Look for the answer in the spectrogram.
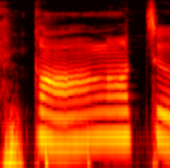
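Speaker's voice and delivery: कांच with very long nasal आ, separate च; nasalised vowel demo. Shown as a demonstration. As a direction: stretch कांच through mouth and nose. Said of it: "तो ये उच्चारित होगा".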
